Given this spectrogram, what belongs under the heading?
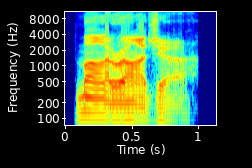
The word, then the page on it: maharaja: British English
